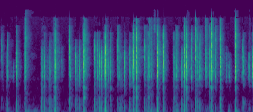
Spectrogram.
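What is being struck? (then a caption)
Hollow plastic pumpkin figure. Long nails of both hands tap rapidly on a hand-sized hollow orange plastic jack-o'-lantern with a carved face, held steady. About thirty crisp, bright clicks come in quick irregular bursts, each dying away almost instantly with no ring.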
